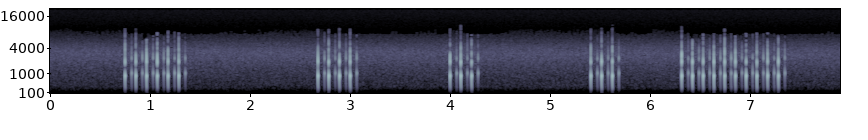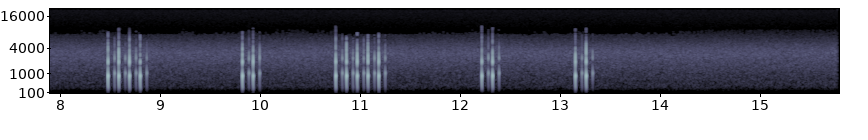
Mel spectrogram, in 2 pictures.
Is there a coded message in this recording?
Yes: pulse dialling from 0.8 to 13.4 s, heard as clicks on a phone line, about 9 pulses a second. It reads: 6 4 3 3 0 4 2 5 2 2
